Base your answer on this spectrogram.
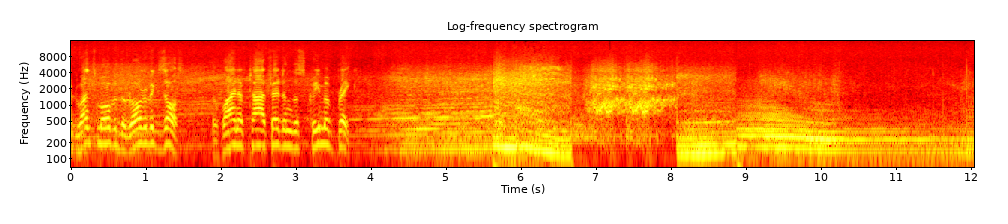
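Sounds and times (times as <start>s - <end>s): racing car engines passing: 0.0s - 11.0s.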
